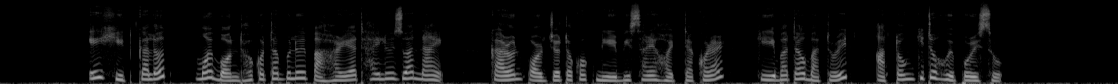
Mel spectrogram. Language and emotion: Assamese, fearful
